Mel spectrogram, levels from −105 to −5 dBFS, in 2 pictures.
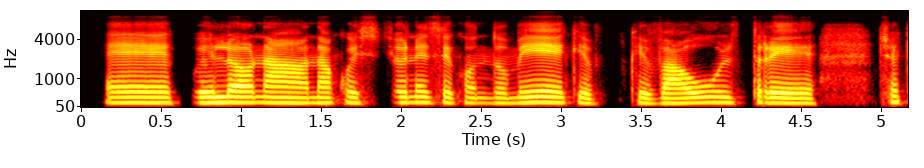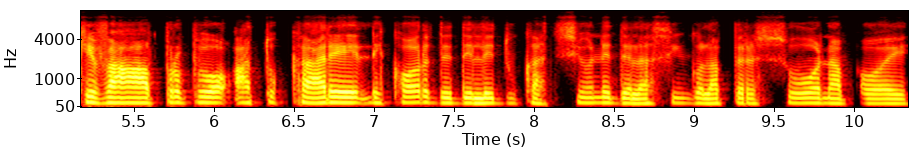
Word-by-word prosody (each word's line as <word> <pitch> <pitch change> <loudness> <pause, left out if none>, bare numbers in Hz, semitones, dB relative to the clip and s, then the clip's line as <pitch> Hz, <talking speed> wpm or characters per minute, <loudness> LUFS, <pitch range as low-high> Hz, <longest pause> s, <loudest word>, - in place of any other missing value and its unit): Eh, 180 0 +1
quello 185 +1 +3
è 185 - +7
una 180 -1 +3
una 175 0 -1
questione, 185 +1 -5
secondo 175 -1 -6
me, 185 +2 +3
che 165 -5 -5
che 175 - -3
va 165 +1 +2
oltre, 180 -2 0 0.4
cioè 200 - -5
che 195 - +1
va 175 -1 +7
proprio 185 0 0
a 180 0 -3
toccare, 185 -1 +3
le 175 +1 -7
corde 185 -1 -2
dell'educazione 170 +1 -3
della 160 -2 -1
singola 165 0 -5
persona 165 +1 -4
poi. 155 0 -4
175 Hz, 145 wpm, -23 LUFS, 170-185 Hz, 0.4 s, è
